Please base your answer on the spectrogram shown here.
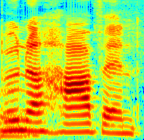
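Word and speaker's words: Bunnahabhain: DH is a hard TH. BH is the V. Boom. Boonhaven.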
